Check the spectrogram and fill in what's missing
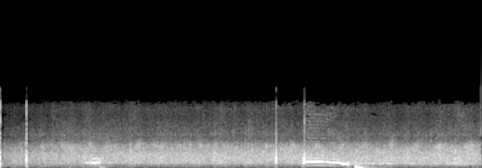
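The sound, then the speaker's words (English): An audience claps hands together in a dense, steady wash of applause lasting several seconds, with a few sharper individual claps and a brief gliding tone sounding over it. “Would you clap your hands with me one more time?”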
